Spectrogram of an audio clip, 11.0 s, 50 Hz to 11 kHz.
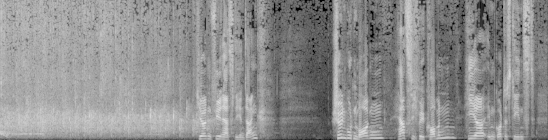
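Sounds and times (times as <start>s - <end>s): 
audience applause: 0.0s - 4.7s
speech: 4.0s - 5.4s, 6.7s - 10.9s.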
